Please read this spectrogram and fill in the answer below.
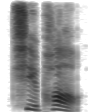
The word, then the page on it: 气泡: qì pào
